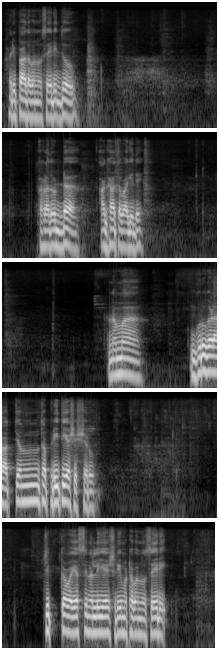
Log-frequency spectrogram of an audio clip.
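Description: A man speaks calmly and slowly into a close microphone, in short phrases with pauses.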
